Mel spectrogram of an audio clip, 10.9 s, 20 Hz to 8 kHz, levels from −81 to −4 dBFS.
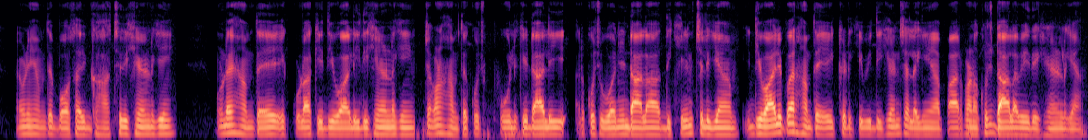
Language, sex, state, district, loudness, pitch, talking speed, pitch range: Hindi, male, Uttarakhand, Tehri Garhwal, -21 LUFS, 105 Hz, 280 wpm, 100-110 Hz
